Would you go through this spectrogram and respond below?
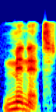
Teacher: that U is actually going to sound like a short I sound, and that E makes no sound at all.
